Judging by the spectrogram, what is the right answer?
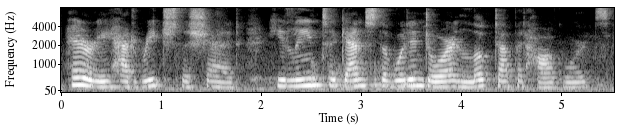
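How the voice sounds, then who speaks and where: A woman narrating a children's novel aloud as a storyteller, with expressive delivery. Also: medium pitch, a little slow, slight background noise, low-quality recording.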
